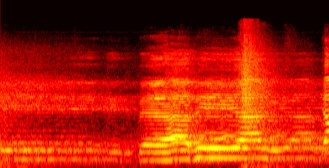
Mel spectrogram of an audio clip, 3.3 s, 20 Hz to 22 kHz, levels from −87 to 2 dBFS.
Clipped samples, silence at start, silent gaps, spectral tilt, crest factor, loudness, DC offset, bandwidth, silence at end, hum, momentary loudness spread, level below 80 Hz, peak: under 0.1%; 0 s; none; -3 dB/octave; 20 dB; -22 LUFS; under 0.1%; 15.5 kHz; 0 s; none; 17 LU; -56 dBFS; -4 dBFS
